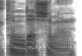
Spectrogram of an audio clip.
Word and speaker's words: conditioner: This is shampoo and this is conditioner. Be careful of the pronunciation. It's not conditioner, it's conditioner. The first vowel is awa.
